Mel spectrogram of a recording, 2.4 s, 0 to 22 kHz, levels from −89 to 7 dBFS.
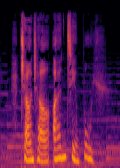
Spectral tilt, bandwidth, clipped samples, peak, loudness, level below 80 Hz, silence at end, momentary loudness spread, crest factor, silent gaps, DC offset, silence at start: -4 dB/octave; 16 kHz; under 0.1%; -2 dBFS; -19 LUFS; -50 dBFS; 0.1 s; 7 LU; 18 dB; none; under 0.1%; 0.15 s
